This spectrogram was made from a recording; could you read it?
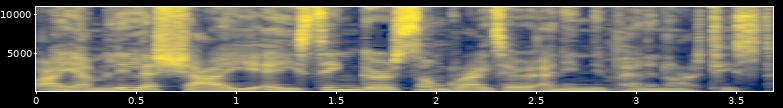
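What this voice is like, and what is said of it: Italian-accented English. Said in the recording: “you can probably tell by my accent that English is not my first language ... being Italian, which is where I'm from”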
